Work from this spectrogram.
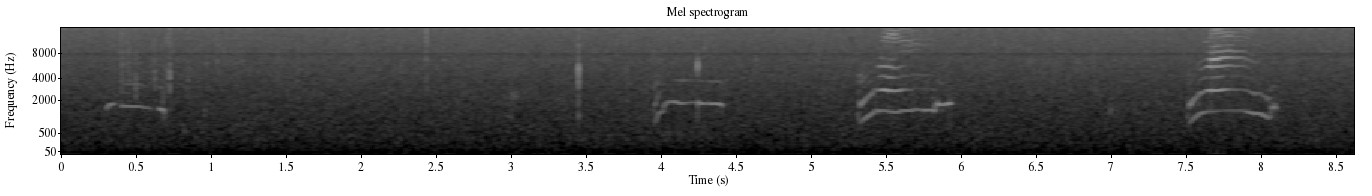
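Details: White cat Mila giving birth to kittens, letting out four drawn-out meows that rise and fall in clear harmonic arcs, spaced a few seconds apart and growing longer and louder toward the end, in a quiet indoor setting.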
